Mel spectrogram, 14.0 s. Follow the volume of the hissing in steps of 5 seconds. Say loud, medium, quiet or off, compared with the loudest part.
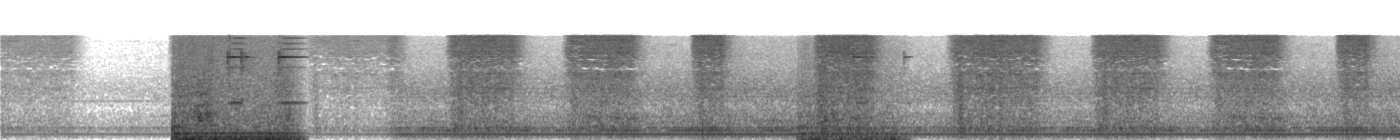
medium, loud, loud.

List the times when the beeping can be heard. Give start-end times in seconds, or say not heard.
1.7-3.1, 8.0-9.2.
